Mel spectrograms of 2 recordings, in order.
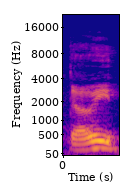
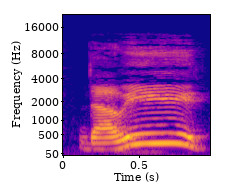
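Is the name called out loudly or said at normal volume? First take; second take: normal; loudly. First: The name is said at a normal, close-range volume. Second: The name is projected loudly with a big breath. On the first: The person being called is nearby. "estuviera cerca, diría David" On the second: The person being called is far away. "si estuviera más lejos, tomaría aire"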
